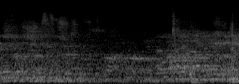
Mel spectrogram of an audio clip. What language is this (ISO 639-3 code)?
heb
